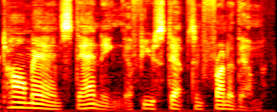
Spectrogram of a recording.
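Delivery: ordinary delivery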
